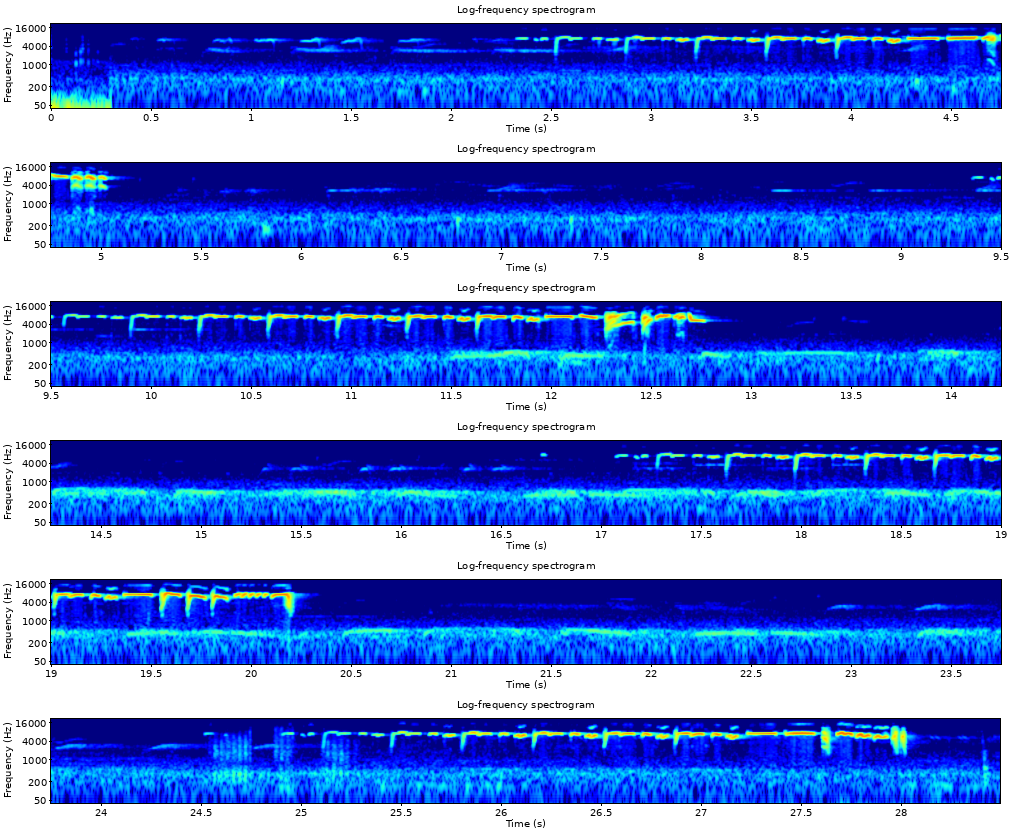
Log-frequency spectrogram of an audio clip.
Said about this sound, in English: goldcrest call is a gentle trail of notes that sounds like it sings Figaro, Figaro, Figaro over and over, increasing in volume throughout. It's very high pitched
